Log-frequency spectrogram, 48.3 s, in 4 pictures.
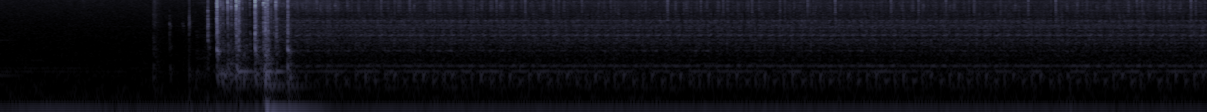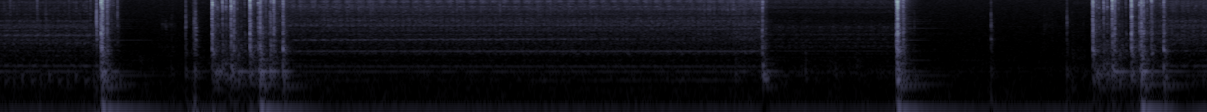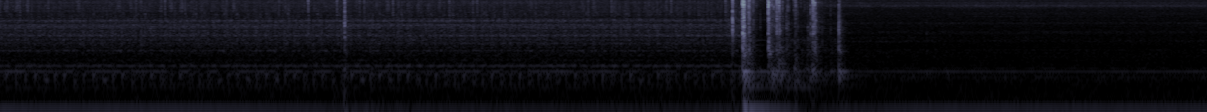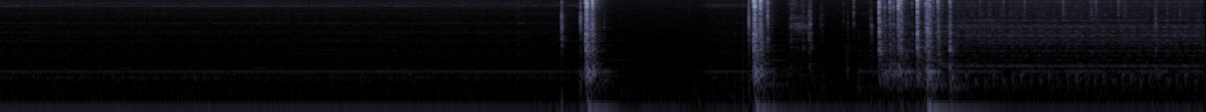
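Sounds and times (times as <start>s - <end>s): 
tape player rewinding: 2.1s - 13.3s, 14.2s - 21.3s, 23.0s - 32.6s, 45.0s - 48.2s.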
